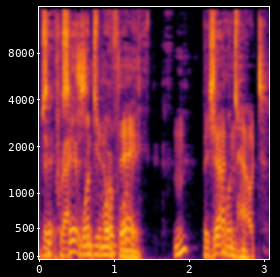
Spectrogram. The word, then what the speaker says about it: Bezuidenhout: Anyway, so Rachel Podger on the violin, and the pianist here, and I looked this pronunciation up, Christian Bejadenhout. Christian Bejadenhout. That's a Dutch name, and he is born in South Africa.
